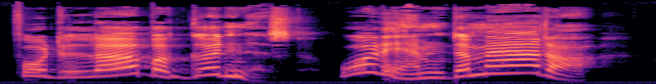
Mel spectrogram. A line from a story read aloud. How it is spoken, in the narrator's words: cried Dinah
